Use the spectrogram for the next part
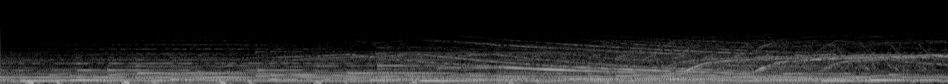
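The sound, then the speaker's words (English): Several emergency vehicle sirens wail and sweep up and down in pitch, growing louder as the vehicles arrive at the scene of a car crash, over a steady low engine rumble, with no one speaking. “I watch and wait as the emergency vehicles arrive, as firemen and paramedics check on Noah's parents and the other driver.”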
